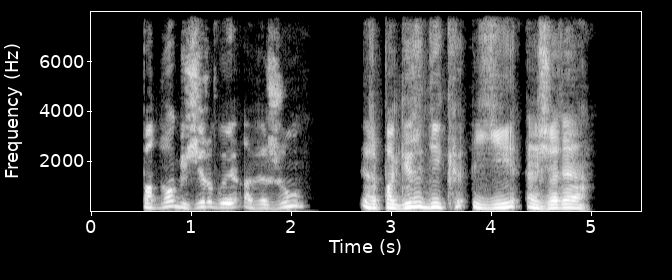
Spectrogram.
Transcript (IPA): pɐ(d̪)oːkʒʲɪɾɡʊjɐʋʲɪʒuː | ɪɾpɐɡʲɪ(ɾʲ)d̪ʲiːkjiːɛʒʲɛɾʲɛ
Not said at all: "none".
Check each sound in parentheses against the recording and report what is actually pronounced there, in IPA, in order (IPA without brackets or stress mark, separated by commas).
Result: d̪, ɾʲ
